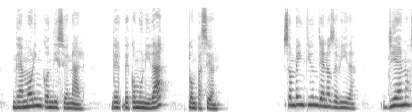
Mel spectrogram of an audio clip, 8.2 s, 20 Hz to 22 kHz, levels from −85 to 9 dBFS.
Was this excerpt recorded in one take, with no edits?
no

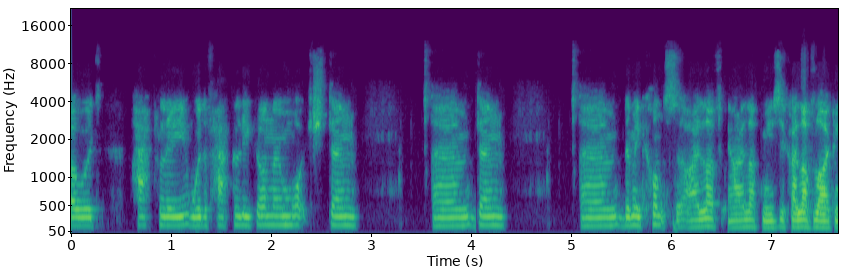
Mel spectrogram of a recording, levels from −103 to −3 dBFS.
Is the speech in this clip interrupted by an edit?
yes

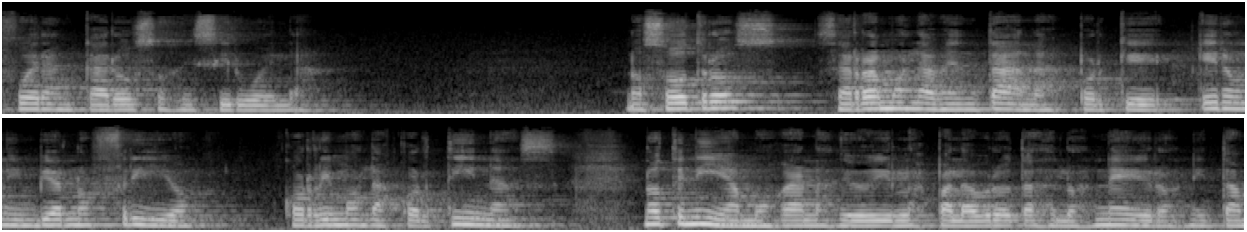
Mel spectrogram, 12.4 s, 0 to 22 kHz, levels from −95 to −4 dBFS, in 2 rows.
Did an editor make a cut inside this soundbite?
no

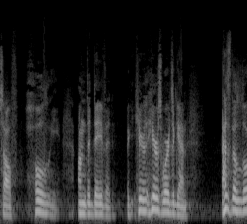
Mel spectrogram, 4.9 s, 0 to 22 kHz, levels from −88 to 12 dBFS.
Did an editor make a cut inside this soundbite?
no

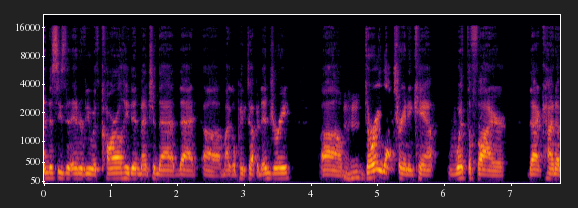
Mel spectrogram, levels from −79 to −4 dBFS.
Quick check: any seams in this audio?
no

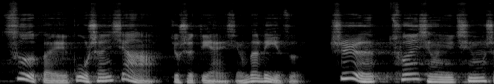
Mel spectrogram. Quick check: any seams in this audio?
yes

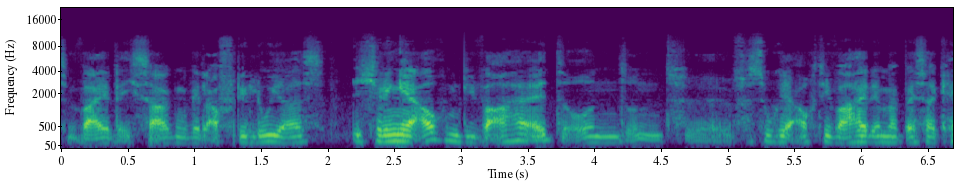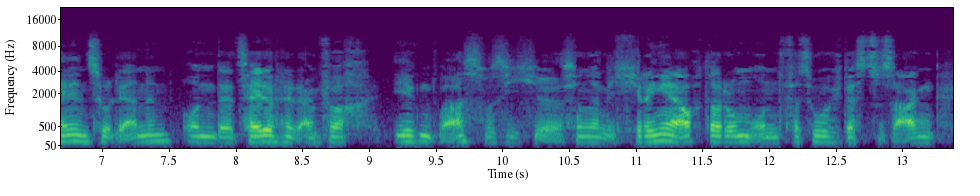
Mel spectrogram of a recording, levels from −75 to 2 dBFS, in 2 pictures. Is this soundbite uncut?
no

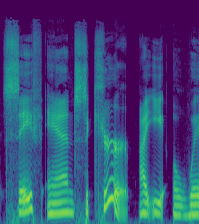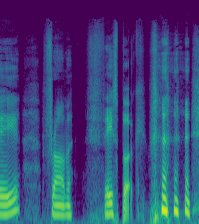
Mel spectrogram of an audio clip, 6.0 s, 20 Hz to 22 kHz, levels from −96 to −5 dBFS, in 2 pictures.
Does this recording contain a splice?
no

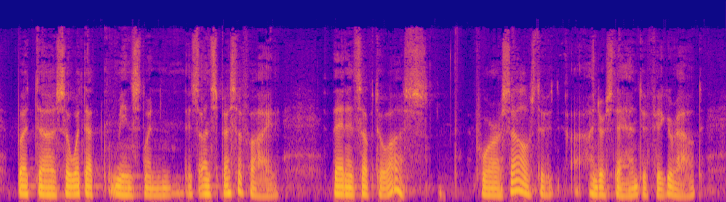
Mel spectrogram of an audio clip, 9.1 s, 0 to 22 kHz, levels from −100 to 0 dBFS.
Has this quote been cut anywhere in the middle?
yes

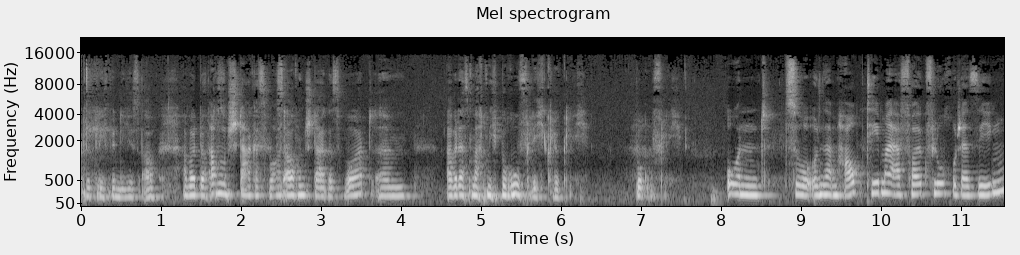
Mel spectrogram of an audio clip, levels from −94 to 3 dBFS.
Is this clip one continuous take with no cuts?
yes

